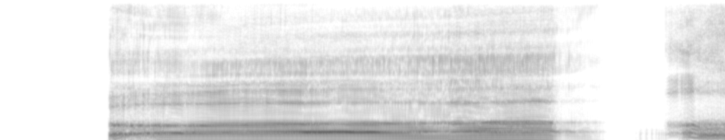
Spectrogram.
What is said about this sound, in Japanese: やっべやっべやっべ、胃の中飼育されてまた出る。ザーメンゲップ出る。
